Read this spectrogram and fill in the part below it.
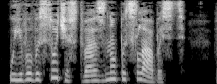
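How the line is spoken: Excited chattering in French. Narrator (Russian): взволнованно Каталина, щебеча по-французски

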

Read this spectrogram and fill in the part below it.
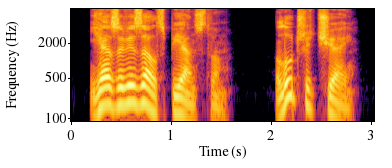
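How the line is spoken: Plain answer. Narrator (Russian): ответил я

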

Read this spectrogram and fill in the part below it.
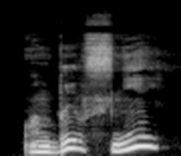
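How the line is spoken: Whispered. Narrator (Russian): прошептала Линда

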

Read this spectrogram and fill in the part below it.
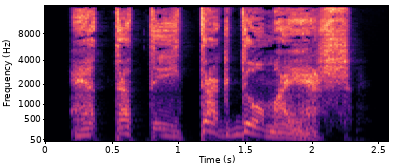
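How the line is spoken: Hissing. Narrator (Russian): зашипел на него кактус Кирилл

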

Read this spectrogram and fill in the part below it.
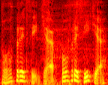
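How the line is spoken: Sighed. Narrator (Spanish): suspiró Varys

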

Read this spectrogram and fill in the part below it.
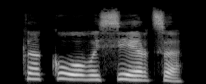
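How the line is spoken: Exasperated moan. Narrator (Russian): простонала я, поражаясь его непробиваемости

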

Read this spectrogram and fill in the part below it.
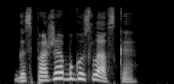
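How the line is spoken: Pleasant call. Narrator (Russian): окрикнул приятным голосом

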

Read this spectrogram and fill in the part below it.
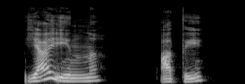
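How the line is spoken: Drunken woman's voice. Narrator (Russian): Высокая худая женщина, похожая на породистую лошадь, сказала пьяно

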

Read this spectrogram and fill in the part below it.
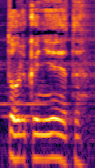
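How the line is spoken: Breathed out in horror. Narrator (Russian): С ужасом выдохнул он

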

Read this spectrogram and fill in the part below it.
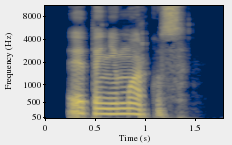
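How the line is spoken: Gloomy objection. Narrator (Russian): мрачно возразил Берт

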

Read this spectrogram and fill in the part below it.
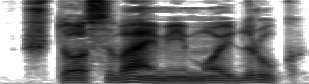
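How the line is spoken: Warm heartfelt question. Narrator (Russian): спросил граф тем задушевным тоном, какой он иногда употреблял в разговоре

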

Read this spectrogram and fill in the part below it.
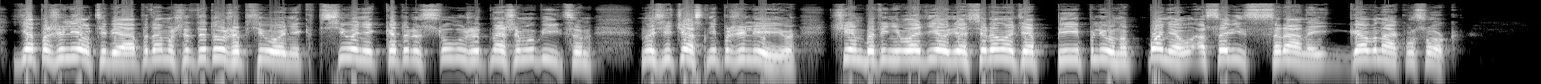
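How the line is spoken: Angry shout. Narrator (Russian): Со злостью крикнул

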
